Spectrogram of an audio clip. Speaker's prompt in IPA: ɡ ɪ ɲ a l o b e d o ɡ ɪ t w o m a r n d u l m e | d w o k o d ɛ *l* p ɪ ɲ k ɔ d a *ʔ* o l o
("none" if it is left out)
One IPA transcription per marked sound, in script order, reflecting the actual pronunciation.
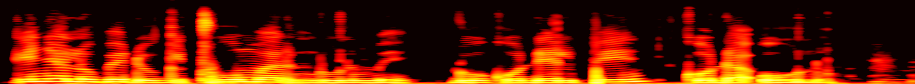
l, ʔ

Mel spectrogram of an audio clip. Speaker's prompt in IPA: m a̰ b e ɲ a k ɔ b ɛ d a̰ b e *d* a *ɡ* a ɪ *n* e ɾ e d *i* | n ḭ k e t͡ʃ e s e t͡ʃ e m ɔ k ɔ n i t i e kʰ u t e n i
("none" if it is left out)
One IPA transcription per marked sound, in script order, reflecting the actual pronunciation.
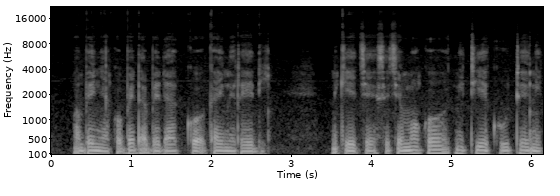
d, k, n, i

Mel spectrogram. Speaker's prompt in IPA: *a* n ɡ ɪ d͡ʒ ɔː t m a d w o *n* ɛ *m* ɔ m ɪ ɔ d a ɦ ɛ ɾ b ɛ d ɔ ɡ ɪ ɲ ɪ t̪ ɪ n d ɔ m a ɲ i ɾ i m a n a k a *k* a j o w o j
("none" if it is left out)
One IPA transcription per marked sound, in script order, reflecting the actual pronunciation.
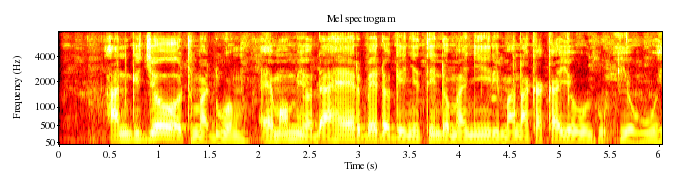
a, ŋ, m, k

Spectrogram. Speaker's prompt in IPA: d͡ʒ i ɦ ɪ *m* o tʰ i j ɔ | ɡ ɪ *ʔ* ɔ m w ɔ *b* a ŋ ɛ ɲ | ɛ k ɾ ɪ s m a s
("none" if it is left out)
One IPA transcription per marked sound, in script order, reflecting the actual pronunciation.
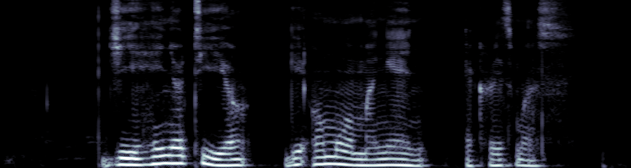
ɲ, ʔ, m

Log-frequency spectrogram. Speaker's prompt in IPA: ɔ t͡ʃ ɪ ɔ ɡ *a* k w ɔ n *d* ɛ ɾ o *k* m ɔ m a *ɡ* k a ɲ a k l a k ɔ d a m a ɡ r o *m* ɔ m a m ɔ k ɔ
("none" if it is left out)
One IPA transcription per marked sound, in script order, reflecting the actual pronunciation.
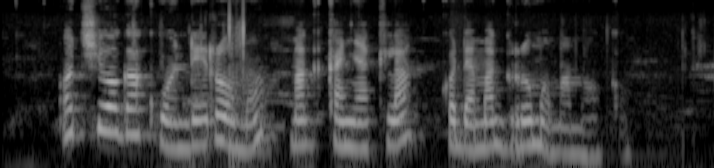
a, d, none, ɡ, m

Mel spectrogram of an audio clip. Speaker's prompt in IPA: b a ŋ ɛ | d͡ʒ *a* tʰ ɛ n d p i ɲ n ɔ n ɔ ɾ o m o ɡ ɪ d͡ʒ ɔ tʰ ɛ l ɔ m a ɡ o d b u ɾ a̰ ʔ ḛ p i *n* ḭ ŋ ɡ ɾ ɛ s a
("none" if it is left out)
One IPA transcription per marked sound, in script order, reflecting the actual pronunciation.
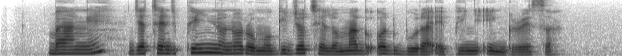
a, ɲ

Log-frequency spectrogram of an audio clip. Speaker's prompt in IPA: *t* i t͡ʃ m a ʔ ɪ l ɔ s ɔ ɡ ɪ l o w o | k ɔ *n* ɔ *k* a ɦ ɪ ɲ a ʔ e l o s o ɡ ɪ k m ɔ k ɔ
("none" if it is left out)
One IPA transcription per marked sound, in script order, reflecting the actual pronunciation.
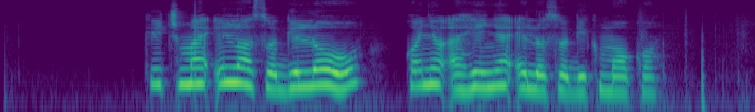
k, ɲ, ʔ

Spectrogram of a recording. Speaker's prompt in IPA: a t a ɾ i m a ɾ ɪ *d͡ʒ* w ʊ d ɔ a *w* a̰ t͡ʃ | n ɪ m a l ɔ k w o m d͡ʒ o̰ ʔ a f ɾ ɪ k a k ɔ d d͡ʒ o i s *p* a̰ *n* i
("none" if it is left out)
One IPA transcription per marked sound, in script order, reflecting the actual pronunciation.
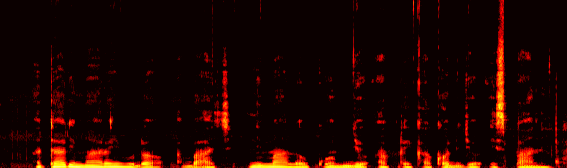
none, b, p, n

